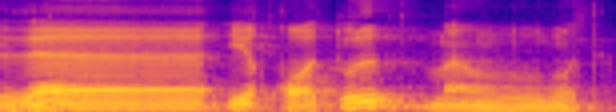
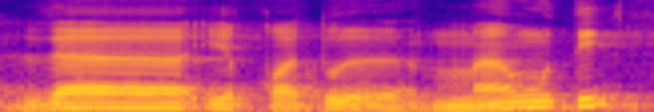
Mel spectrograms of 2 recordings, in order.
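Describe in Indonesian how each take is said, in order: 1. Kata terakhir berakhir dengan konsonan mati. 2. Kata terakhir berakhir dengan vokal i pendek. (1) "kalau berhenti menjadi bertemu dengan sukun" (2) "Asalnya bertemu kasroh"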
